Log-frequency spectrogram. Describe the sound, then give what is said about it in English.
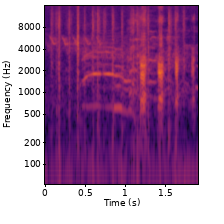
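A horse whinnies with a high, wavering neigh that slides downward, then hooves clop in a steady rhythm of four or five fairly loud beats on a narrow road. “I'm surprised you haven't fallen to your death yet, that crazy horse of yours.”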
